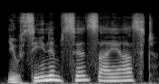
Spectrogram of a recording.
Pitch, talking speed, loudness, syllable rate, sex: 170 Hz, 225 wpm, -16 LUFS, 6.0 syllables/s, male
